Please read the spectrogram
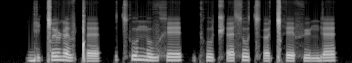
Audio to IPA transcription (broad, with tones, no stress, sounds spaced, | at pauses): ɡ i˩ ǀ ø˦ ɳ ɛ˩ v ǃ ɛ˩ | t͡sʼ u˥ n̪ u˨ v x e˦ | ʈʰ u˨ t͡ʃʼ ɛ˨ s u˦ t͡sʼ œ˩ ǀʰ e˨ f y˩ ŋ ɡ ɛ˦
